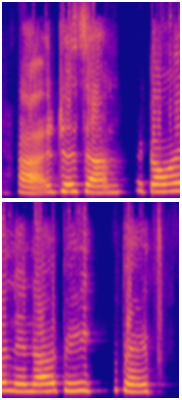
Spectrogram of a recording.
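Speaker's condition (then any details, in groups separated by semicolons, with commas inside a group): ALS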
